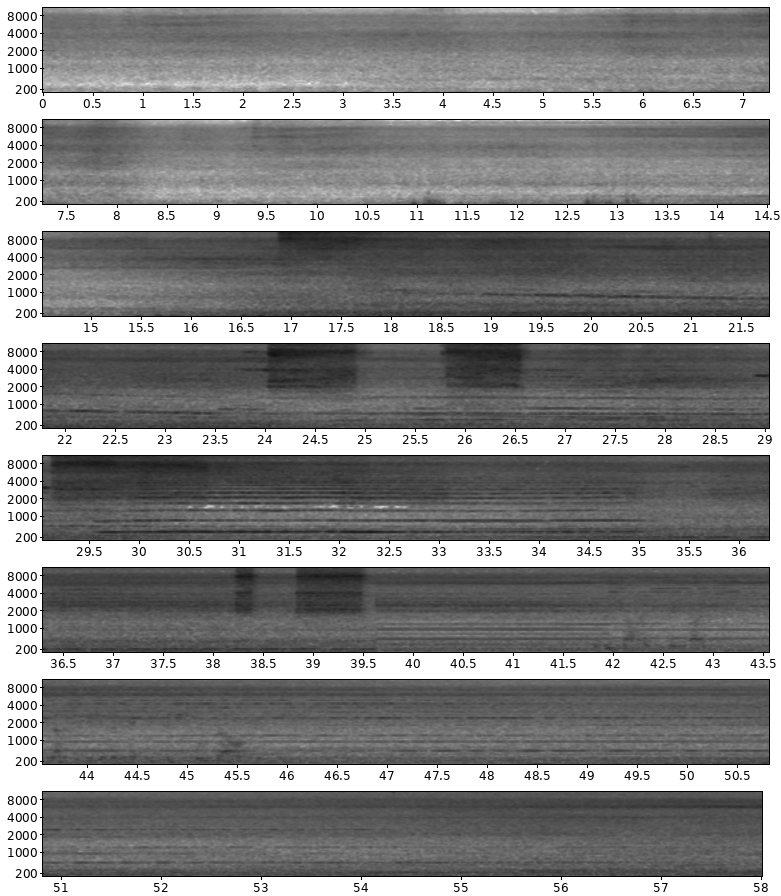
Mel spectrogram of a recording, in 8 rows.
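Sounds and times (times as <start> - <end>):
standing train hum: 0.0 - 58.0
train motor whine: 15.4 - 58.0
brake squeal: 28.9 - 30.3, 41.8 - 54.6
short high hissing bursts: 38.2 - 39.6.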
